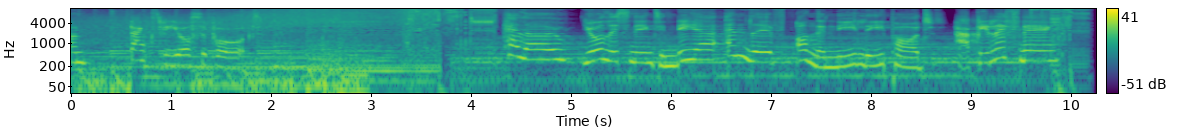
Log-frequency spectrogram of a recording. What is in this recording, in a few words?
Podcast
